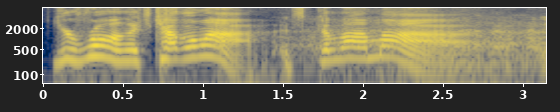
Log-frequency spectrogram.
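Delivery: loud, high mocking mom voice; hammed-up mom insisting calamari; mock mom correcting. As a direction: parrot her smug correction. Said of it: "And you're like".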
